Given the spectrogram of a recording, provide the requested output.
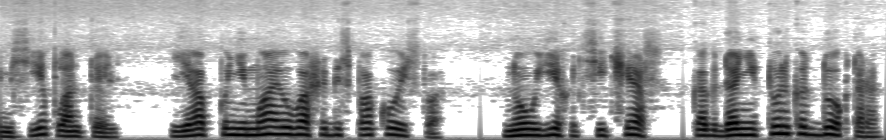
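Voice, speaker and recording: A man playing an earnest, principled young man in an audio drama, speaking gently but resolutely. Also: fairly high pitch, dry recording, narrow, tinny audio, voice pushed up. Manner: earnest, emphatic.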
